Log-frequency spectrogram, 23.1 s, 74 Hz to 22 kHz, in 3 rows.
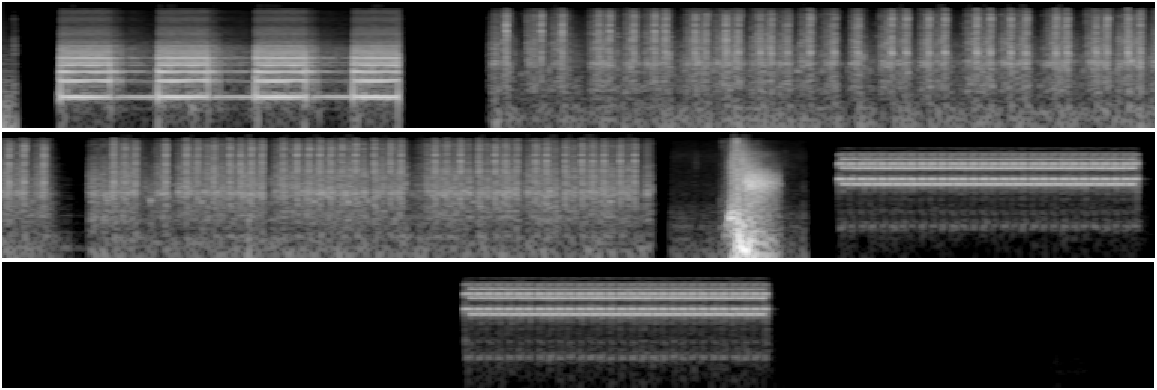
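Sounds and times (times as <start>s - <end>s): short buzzer beeps: 0.4s - 2.7s
rapid typing on keyboard: 3.3s - 12.0s.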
